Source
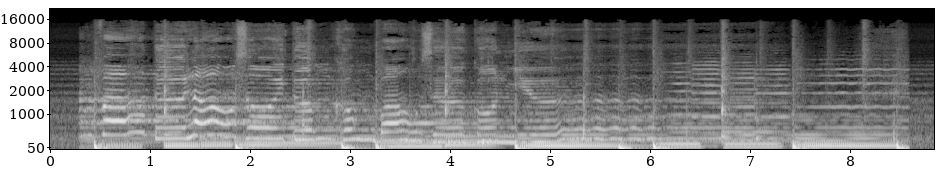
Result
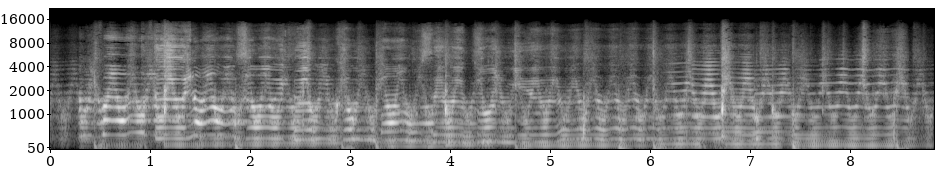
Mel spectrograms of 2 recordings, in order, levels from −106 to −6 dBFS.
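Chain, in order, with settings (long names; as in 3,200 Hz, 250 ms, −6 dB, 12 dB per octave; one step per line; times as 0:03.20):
speech leveller within 5 dB 0.5 s
repeating echo 502 ms, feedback 55%, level −15 dB
auto-filter band-pass sine 5.2 Hz 910–2,800 Hz
0:00.91–0:01.41: high-shelf EQ 2,300 Hz +11 dB
tape wow and flutter 20 cents
flat-topped bell 8,000 Hz +15.5 dB
level +7.5 dB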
